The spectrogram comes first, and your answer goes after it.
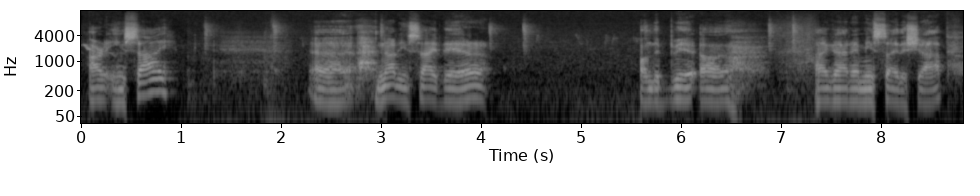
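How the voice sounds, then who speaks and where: Speaking very slowly with long, frequent pauses, a man with a medium-pitched voice is heard over noticeable background noise. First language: not English. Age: 60s. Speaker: boat restorer and trucking business owner. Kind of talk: casual video walkthrough. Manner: halting, many fillers.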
